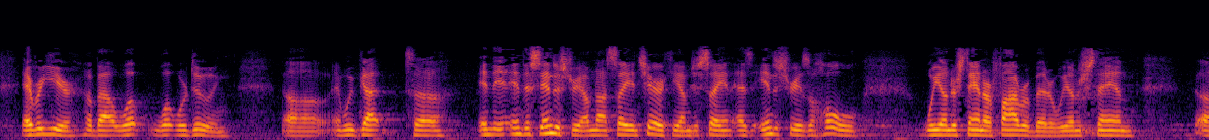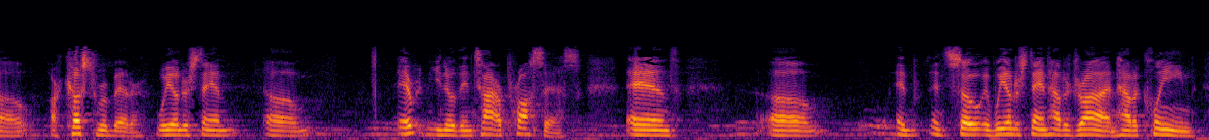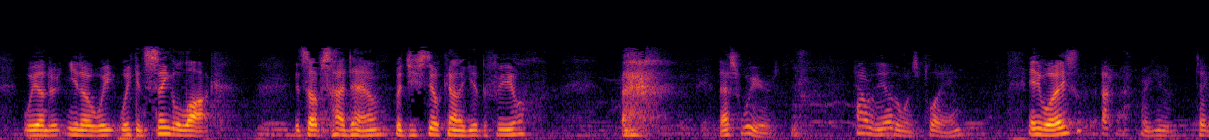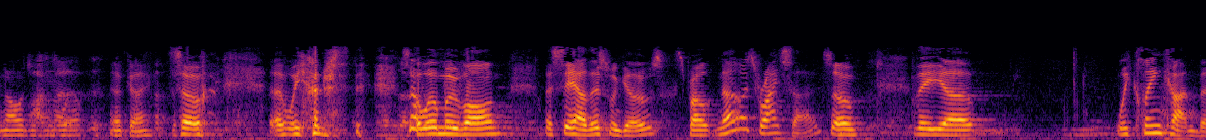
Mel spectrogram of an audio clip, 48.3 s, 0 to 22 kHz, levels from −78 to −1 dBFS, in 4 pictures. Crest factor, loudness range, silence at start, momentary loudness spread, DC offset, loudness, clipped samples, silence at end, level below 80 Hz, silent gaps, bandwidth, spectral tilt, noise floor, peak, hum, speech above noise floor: 18 dB; 7 LU; 0 s; 17 LU; under 0.1%; -20 LUFS; under 0.1%; 0 s; -50 dBFS; none; 5.8 kHz; -11.5 dB/octave; -49 dBFS; -2 dBFS; none; 30 dB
